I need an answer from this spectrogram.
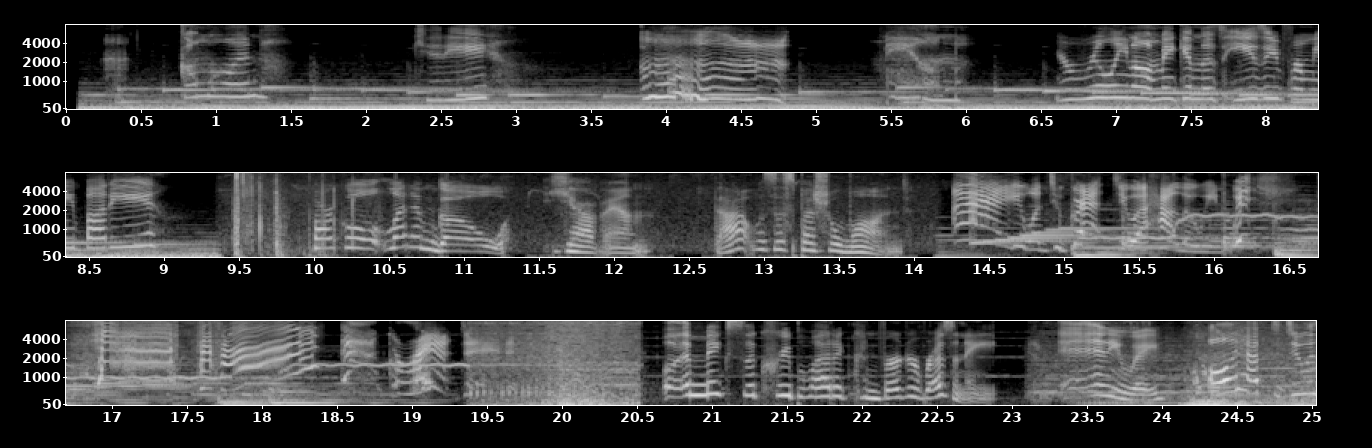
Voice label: animation reel; voiceover artist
